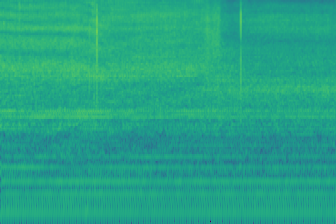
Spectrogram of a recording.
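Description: Gasoline generator engine running steadily, a constant hum, supplying backup power during a mains outage.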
